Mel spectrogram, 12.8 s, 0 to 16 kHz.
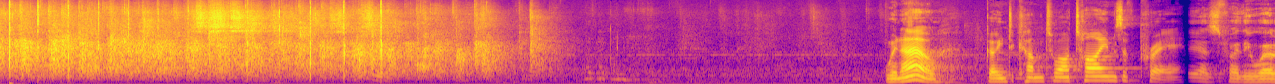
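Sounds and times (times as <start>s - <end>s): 
room full of people applauding: 0.0s - 5.8s
speech: 8.9s - 12.7s.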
